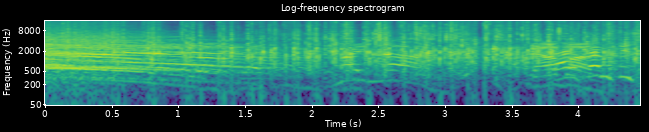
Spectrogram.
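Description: A studio audience on a Pakistani comedy stage show cheers and claps loudly, a dense continuous crowd roar with shouts and whistles that fades out, with music and voices mixed in.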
